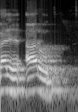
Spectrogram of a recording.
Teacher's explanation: حرف ضاد چاہیں آپ ملا کر کے پڑھیں یا وقف کر دیں یہ موٹا ہی پڑھا جائے گا کیونکہ یہ حروف مستعلیہ میں سے ہے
